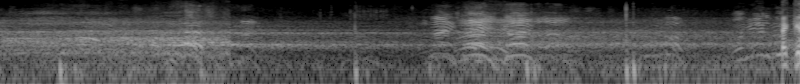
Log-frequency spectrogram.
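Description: Football match sound in an empty stadium: a few sharp thuds of the ball being kicked, with faint players' shouts echoing around the bare stands.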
